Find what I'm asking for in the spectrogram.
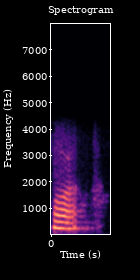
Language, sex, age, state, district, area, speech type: Manipuri, female, 18-30, Manipur, Kangpokpi, urban, conversation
